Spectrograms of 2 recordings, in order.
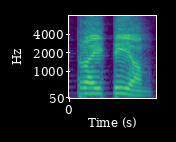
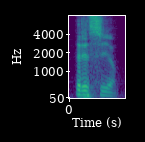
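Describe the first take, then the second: First: The word is said with a 't' sound. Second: The word is said with a 'sh' sound. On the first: The speaker calls it wrong. "ऐसे कितना आदमी पढ़ता है ट्राइटियम?" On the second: The speaker calls it right. "लेकिन इसका सही उच्चारण क्या होता है?"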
